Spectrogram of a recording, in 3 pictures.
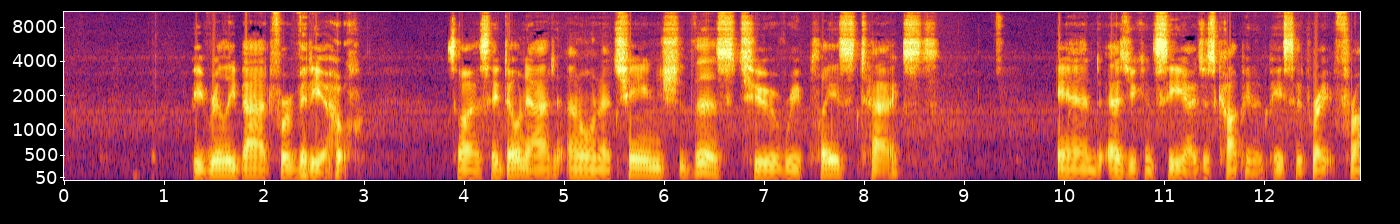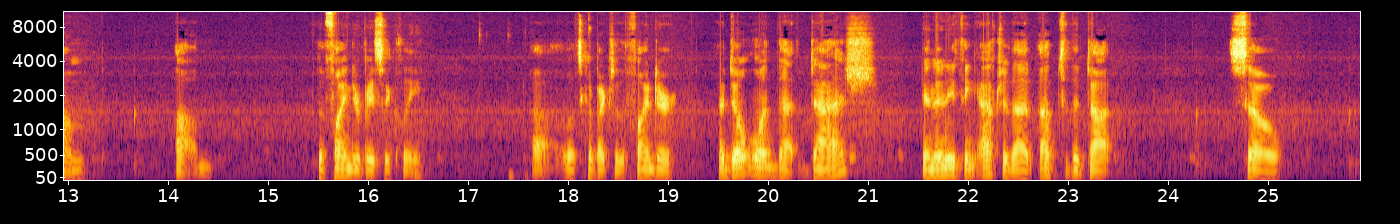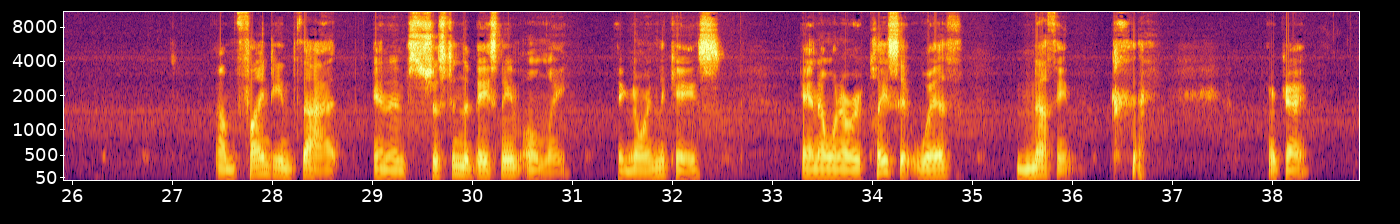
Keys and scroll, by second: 17.4 super+Tab.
